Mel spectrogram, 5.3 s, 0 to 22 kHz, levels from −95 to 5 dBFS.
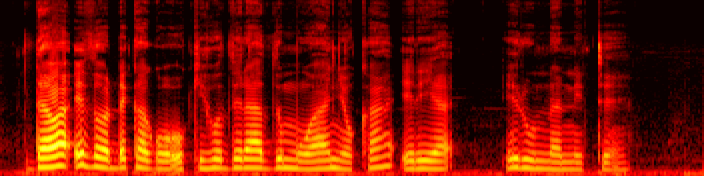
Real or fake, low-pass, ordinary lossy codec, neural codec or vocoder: real; none; none; none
